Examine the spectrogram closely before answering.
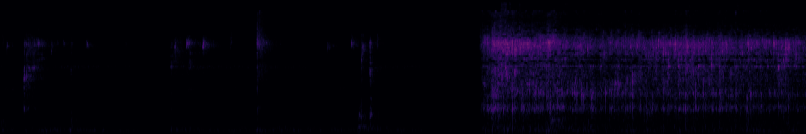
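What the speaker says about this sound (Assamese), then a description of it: "লৈ পেলাই কণীকেইটা অকণমান ফ্ৰাই কৰি ল'ম।" Eggs dropped into hot oil in a pan, scattered clinks and scrapes first, then an abrupt loud, sustained hissing sizzle that carries on to the end, with no voices.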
